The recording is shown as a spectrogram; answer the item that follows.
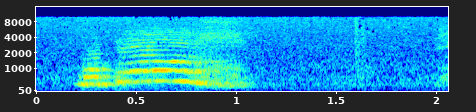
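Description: A young boy's voice calling out one drawn-out, high-pitched phrase into a close microphone; its pitch rises then falls, and it lasts under a second.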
